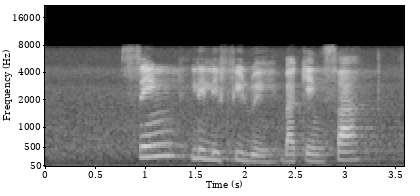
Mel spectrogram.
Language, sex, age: Southern Sotho, female, 29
